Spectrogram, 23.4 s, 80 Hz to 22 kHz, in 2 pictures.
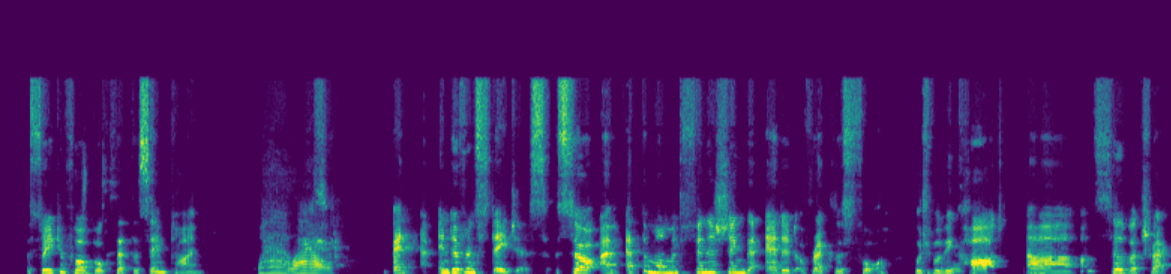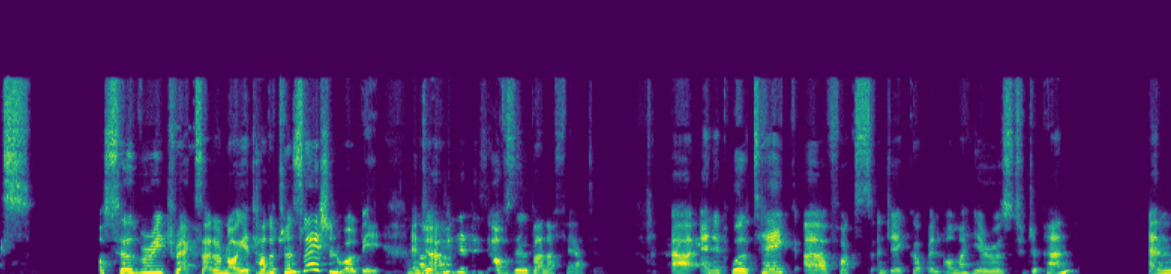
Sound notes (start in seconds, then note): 17.2 speaking in foreign language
